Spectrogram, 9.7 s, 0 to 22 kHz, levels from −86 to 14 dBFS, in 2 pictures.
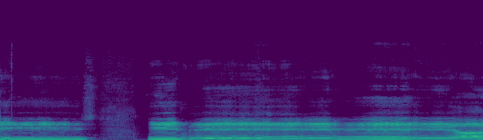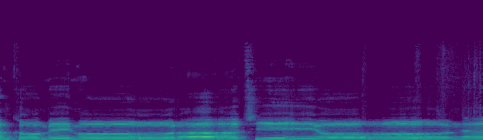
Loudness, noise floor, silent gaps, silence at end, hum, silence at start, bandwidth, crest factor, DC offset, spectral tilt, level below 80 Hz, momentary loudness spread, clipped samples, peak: -29 LUFS; -60 dBFS; none; 0 s; none; 0 s; 12 kHz; 20 dB; under 0.1%; -7 dB/octave; -72 dBFS; 7 LU; under 0.1%; -10 dBFS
